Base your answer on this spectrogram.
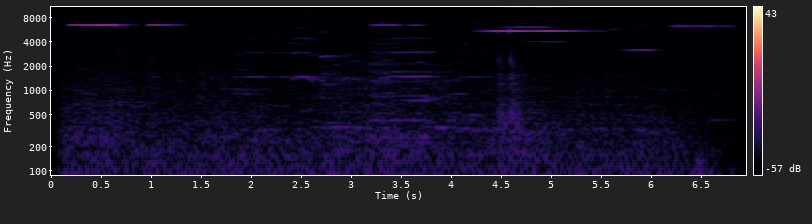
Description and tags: Boat Chain Creaking
Creaking of the chains of the Boats at porto antico in Genova as they were moving slightly to the very slow tide. A conversation between boats.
